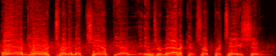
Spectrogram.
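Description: A man's voice: very high voice, normal speed. A man working as an awards announcer, making ceremonial announcements to an audience at an event. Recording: event hall with music and crowd.

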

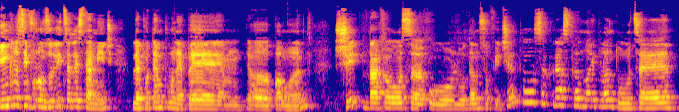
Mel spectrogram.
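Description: Jokey man gushing, laughing in echoey room. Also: on the high side. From Romania. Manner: jokey, laughs often, drawn-out gushing words; busy with his hands while talking. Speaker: host of a plant arranging show. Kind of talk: playful mock cooking show. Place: home room with plant wallpaper. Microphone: camera at a few feet.

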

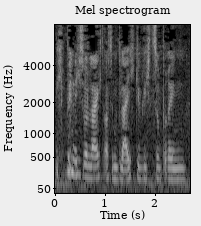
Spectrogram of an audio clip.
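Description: A woman's voice: fairly low pitch, normal speed, a little mellow, slight background noise, natural voice, poor audio. Woman acting level-headed, composed young student. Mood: matter-of-fact. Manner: matter-of-fact, composed. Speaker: radio play actress. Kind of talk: German radio drama dialogue.

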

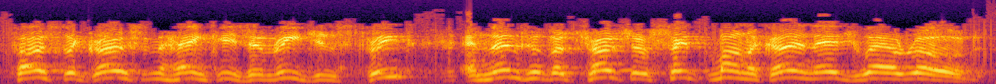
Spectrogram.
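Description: An actor playing a dashing, urgent gentleman bridegroom in a radio drama. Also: very high voice, animated, brisk. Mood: urgent, rushed. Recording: narrow-band old radio broadcast, faint noise.

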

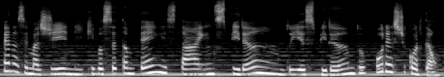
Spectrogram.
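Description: A woman with a Brazilian accent, calmly interpreting a guided meditation in measured phrases. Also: a little high. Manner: calm, measured. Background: meditation music.

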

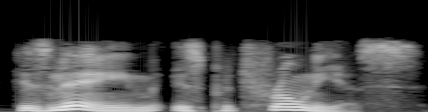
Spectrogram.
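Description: A man's voice: mid-range voice, very animated, takes it slowly, slightly rough, dry recording, highs cut off, heavily acted. A man voicing a stubborn, impatient male customer with a curt, sardonic manner in an audiobook.

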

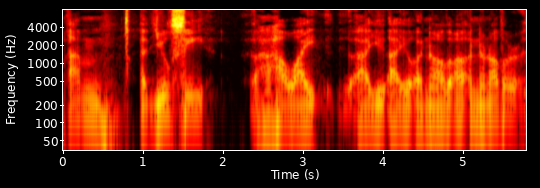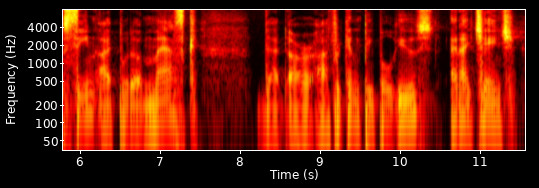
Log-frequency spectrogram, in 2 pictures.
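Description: A middle-aged man with a Puerto Rican accent, a playwright answering audience questions on a university stage into a handheld mic, halting, with many fillers. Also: fairly low pitch, a little mellow. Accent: Puerto Rican Spanish. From Puerto Rico. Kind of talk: Q&A talk after a play.

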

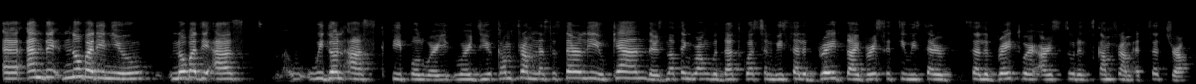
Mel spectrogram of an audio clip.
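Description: A woman's voice: high-pitched, steady tone, brisk, fairly bright tone. A woman from Lebanon teaching English at university, giving a reflective webinar lecture full of rhetorical questions over a video call.

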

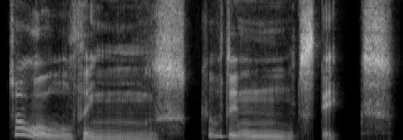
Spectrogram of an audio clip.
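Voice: mid-range voice, huge pitch swings, very slow, creaky, dry recording, studio quality, voice pushed up, exaggerated voice. A man voicing a gangly, muddle-headed wandering vagabond in a storybook, with quaint old-fashioned phrasing and a rambling, easily distracted manner. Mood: excited, whimsical.

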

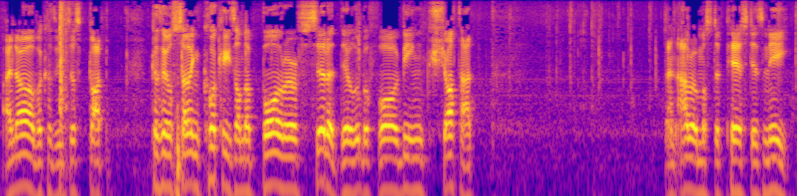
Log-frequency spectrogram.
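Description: A man's voice: medium pitch, level tone, normal speed, long pauses. A young man joking and teasing a friend while making a game character at home. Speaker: gamer playing with a friend. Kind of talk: casual banter over gameplay. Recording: home video with faint background noise.

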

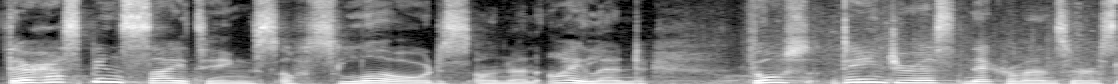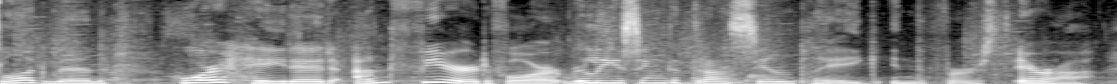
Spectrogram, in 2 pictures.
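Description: A woman's voice: fairly high pitch, expressive, measured pace, a little mellow. A woman hosting a video, reading scripted showcase narration. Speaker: video host. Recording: faint music under the voice.

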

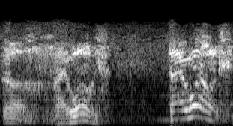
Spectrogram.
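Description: An older American man playing a proud, hot-tempered rancher father in 1950s radio drama, forceful and emphatic. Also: mid-range voice, very animated, slow pace. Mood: defiant rage. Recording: muffled, noisy old radio broadcast.

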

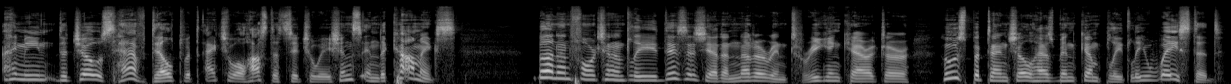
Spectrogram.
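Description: Animated man reviewing toys, bright voice. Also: sits high, unhurried, dry recording. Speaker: toy review host. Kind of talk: scripted review narration.

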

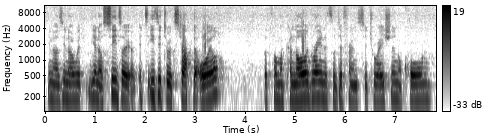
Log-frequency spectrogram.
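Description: Mellow-voiced woman teaching a cooking class. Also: on the low side, fairly even intonation, normal speed, rough recording. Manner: chatty, explanatory, many fillers. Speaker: chef and cooking instructor. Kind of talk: casual cooking demonstration. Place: large kitchen classroom indoors.

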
